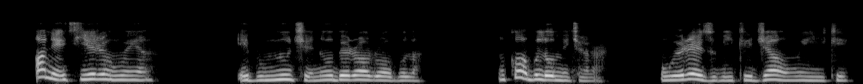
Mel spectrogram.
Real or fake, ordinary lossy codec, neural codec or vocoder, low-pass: fake; Opus, 24 kbps; vocoder, 44.1 kHz, 128 mel bands, Pupu-Vocoder; 7.2 kHz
